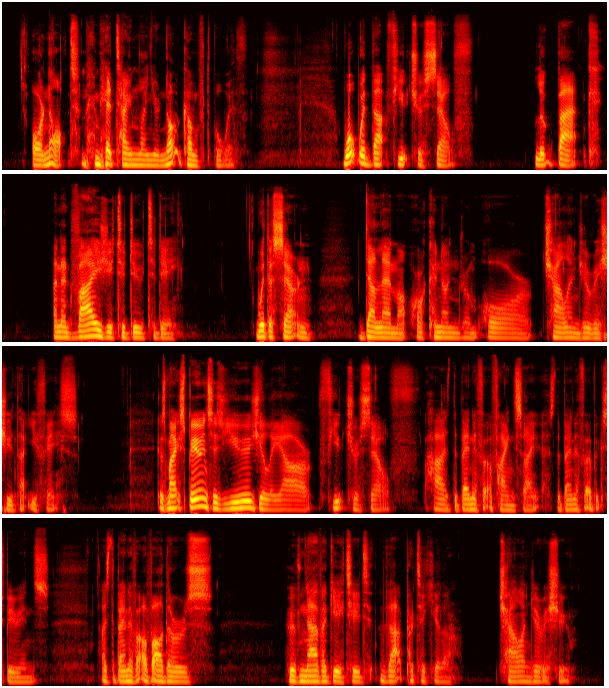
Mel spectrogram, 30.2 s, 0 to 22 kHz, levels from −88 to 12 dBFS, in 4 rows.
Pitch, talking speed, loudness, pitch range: 125 Hz, 130 wpm, -25 LUFS, 115-140 Hz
